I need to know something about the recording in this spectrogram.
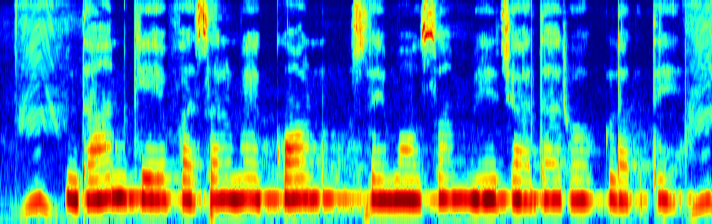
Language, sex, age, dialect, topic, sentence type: Chhattisgarhi, female, 18-24, Eastern, agriculture, question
